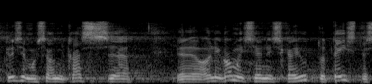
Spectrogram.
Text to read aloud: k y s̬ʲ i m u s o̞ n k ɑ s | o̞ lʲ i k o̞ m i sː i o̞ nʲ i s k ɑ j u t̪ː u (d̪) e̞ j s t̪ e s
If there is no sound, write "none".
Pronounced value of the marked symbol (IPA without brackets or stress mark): t̪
